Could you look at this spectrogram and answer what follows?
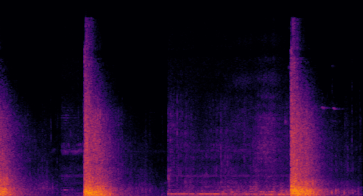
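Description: Firecrackers burst during a Diwali celebration, two loud sharp bangs each trailing off into a long rumbling decay, with a hissing, crackling stretch between them, close by and outdoors.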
